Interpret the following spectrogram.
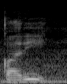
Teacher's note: را کو یا سے ملاتے وقت ایک الف کے برابر لمبا کریں گے، یا مدہ ہے لیکن را کو باریک پڑھیں گے زیر کی وجہ سے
